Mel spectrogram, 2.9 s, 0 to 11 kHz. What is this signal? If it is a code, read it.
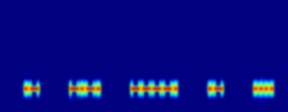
Morse code, heard as a keyed tone, about 45 wpm, spaced as for 21 wpm, 690 Hz. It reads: AC9AH
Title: USA Call Signs - 4x Character Spacing - 45wpm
